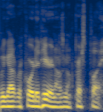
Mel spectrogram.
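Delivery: usual speaking voice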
